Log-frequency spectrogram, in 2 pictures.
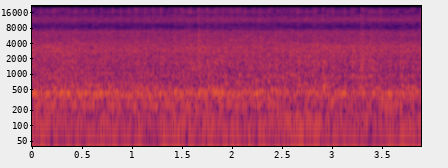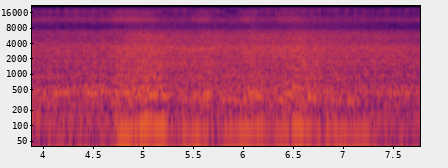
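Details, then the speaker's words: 2007 Ryobi RY60520 25.4cc two-stroke rototiller, rescued from the dump, started with choke at full throttle: small two-stroke buzzing high and steady, holding speed without dropping out; normal running. "And here we go. Run. Yeah, it's got a nice idle."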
